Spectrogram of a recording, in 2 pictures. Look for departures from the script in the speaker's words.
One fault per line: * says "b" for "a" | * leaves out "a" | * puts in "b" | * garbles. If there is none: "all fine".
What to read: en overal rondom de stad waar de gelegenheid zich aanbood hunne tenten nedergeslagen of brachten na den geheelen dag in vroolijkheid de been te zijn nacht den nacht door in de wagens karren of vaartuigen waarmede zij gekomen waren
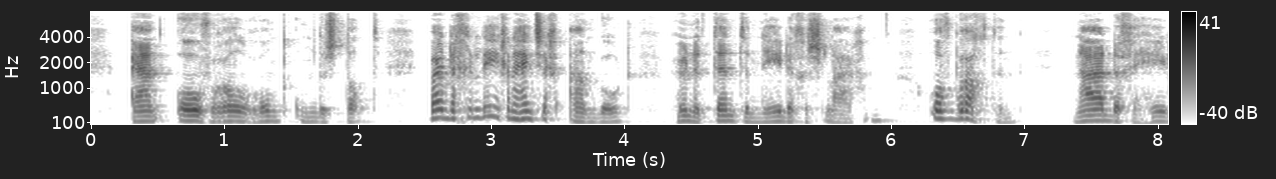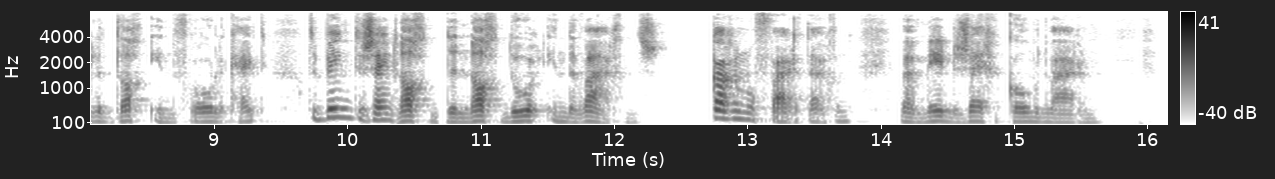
all fine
